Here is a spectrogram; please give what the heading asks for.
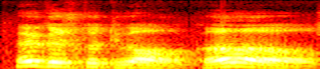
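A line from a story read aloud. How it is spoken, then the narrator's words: Impatient exclamation. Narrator (French): s'écria-t-il avec impatience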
